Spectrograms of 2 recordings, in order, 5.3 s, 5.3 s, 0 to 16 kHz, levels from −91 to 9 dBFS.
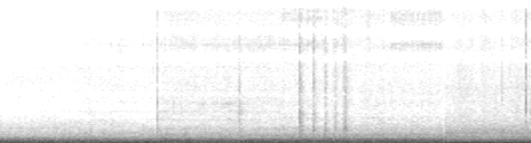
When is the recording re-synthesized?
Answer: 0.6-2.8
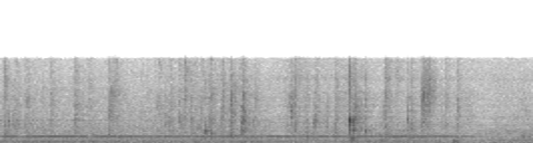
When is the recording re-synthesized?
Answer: 2.7-5.3

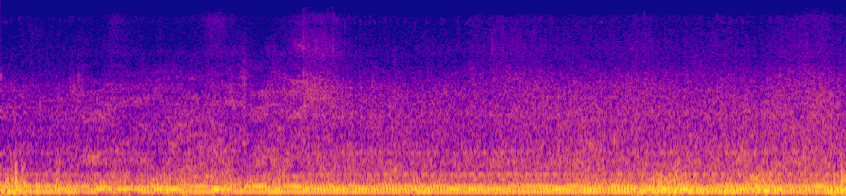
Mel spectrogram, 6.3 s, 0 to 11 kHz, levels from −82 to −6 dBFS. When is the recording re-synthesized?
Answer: 0.6-2.3

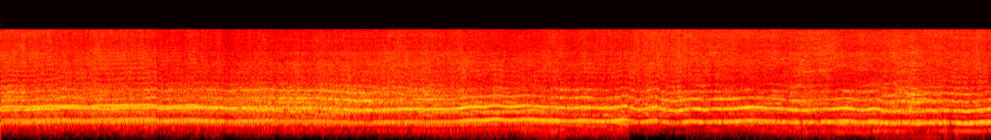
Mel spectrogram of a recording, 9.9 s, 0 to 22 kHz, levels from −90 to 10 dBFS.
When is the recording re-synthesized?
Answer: 5.1-5.8; 6.9-9.4

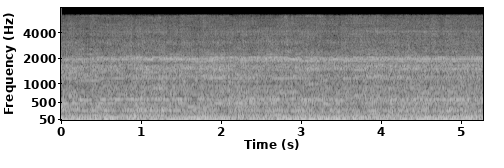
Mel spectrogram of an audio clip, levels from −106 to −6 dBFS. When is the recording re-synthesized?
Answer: 0.0-4.1

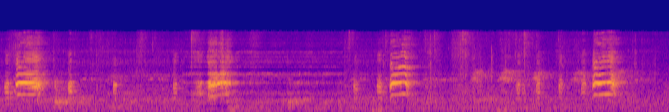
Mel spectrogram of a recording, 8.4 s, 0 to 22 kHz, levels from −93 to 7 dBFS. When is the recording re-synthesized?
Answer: 2.3-4.3

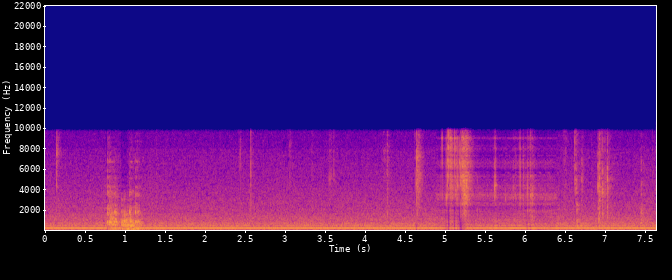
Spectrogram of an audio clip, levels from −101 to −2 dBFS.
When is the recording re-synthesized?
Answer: 4.9-6.4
